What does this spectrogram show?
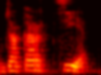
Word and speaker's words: в Джакарте: Orang Rusia tidak bilang v Džakarti. Di Jakarta, v Džakarti. Ya. Kenapa? Karena penekanan. V Džakarti, ya. Pada huruf A. Penekanannya di sini. Karena itu huruf Y, kalau tidak dapat penekanan, pengucapannya I, ya.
